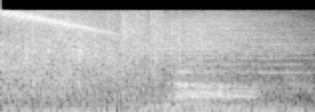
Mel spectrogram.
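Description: Cartoon battle sound effects: a rushing energy blast with a high whistle falling in pitch over a steady low rumble. About a second and a half in comes a short pitched, wavering sound.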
